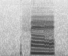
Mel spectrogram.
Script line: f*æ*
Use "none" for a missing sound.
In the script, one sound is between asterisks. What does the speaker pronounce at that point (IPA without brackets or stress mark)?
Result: æ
